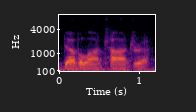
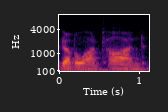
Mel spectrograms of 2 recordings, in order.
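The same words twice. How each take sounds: First: It is said with an English-style pronunciation. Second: It is said with a French-style pronunciation.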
